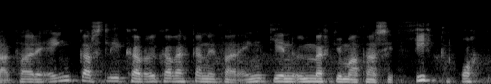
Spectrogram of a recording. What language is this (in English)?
Icelandic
